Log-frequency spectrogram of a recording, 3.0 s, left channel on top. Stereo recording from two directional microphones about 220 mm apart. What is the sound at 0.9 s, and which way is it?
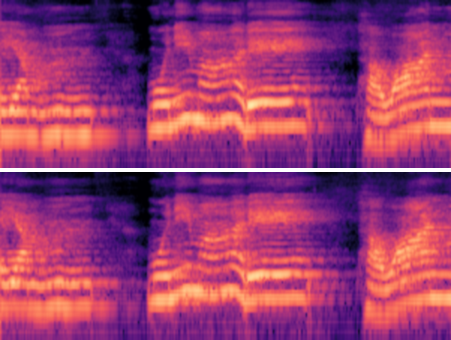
Speech, 35° left (ahead or behind).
